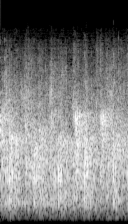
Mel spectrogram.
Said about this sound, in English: Can you hear they're applauding for you?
